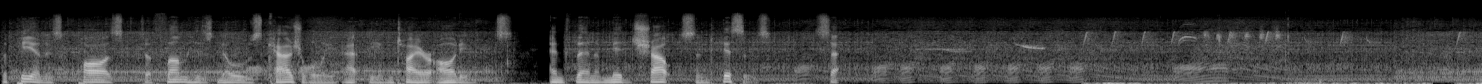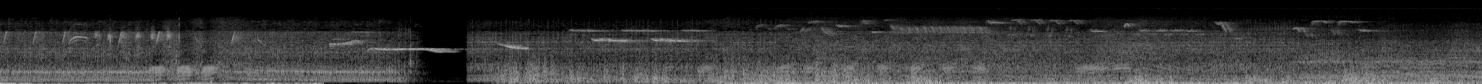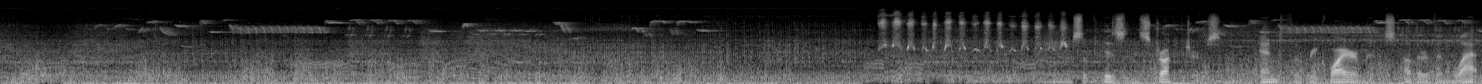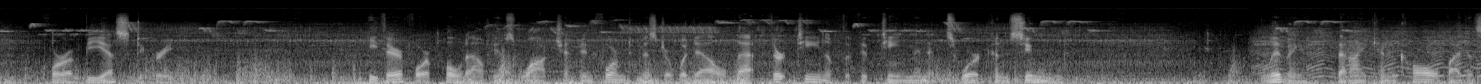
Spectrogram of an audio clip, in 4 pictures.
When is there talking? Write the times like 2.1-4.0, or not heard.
0.0-8.4, 40.0-46.3, 48.1-55.1, 57.0-59.2.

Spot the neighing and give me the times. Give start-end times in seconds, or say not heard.
not heard.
